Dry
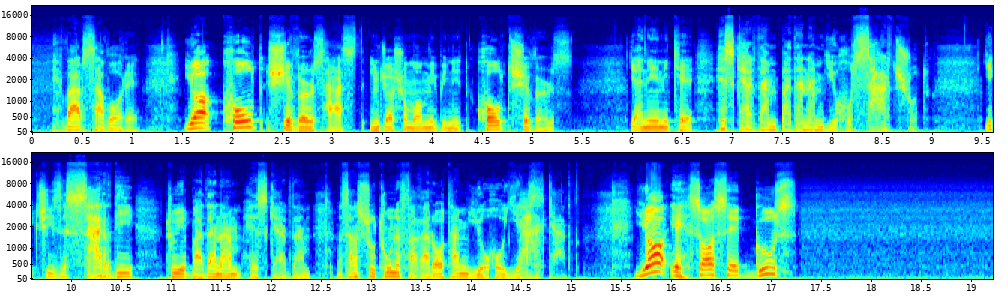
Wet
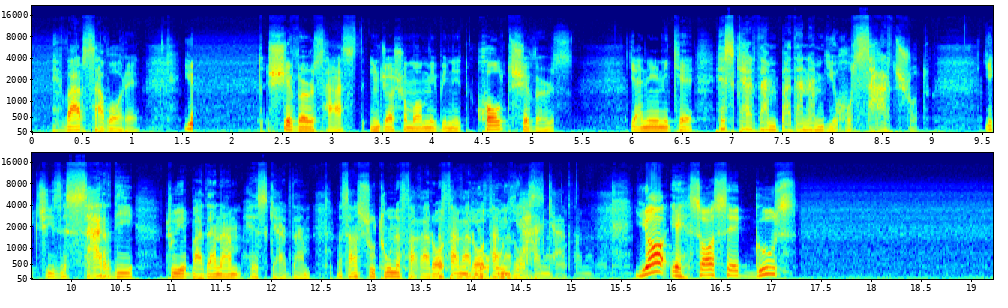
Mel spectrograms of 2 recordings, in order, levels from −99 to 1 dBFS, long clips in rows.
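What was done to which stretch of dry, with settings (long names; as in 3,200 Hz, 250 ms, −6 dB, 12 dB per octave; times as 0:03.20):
0:01.60–0:02.26: fill with room tone
0:05.20–0:06.29: treble cut that deepens with the level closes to 2,200 Hz, closed at −23.5 dBFS
0:13.26–0:13.99: delay throw 410 ms, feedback 30%, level −0.5 dB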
